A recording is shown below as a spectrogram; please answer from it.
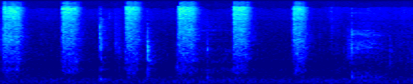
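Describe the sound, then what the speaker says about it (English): Several short, soft spray bursts of rubbing alcohol at a steady rhythm, a quiet hiss each time, with near silence between them and a louder knock at the very end. "I am going to spray a little bit of that rubbing alcohol"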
